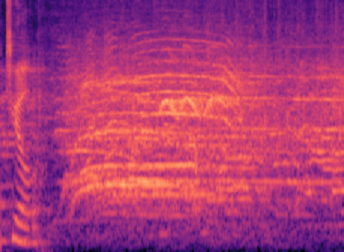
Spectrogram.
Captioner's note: audience applauds and cheers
